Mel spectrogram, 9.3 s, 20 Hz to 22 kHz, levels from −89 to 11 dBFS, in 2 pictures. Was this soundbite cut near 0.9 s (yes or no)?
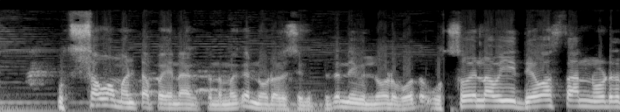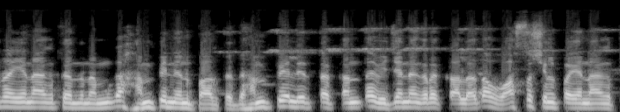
no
